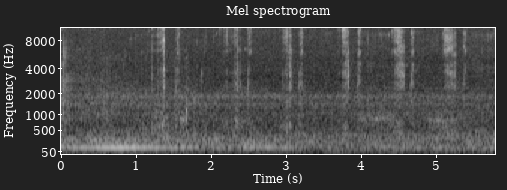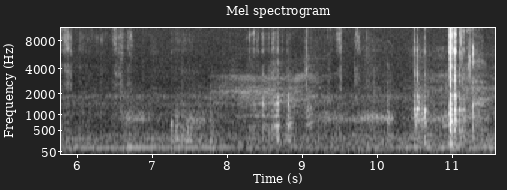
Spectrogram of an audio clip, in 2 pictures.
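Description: Scissors cutting DustGUARD air filter material for an Airstream AC unit, a series of quiet close snips and crisp crunching cuts in an uneven rhythm, getting louder toward the end.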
